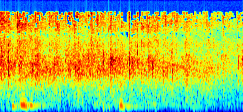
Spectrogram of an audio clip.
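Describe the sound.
An audience claps steadily for a few seconds, a dense, even patter of many hands with a few murmuring voices mixed in, tapering slightly toward the end.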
